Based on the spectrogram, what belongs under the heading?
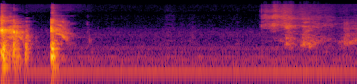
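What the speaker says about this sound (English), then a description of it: "Sorry, still have this cough." A person coughs twice in quick succession, close and fairly loud, then falls silent for a couple of seconds before a soft rustling noise rises near the end.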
